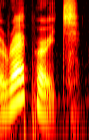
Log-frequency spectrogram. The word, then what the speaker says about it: report: 그래서 한 단어 가지고 명사, 동사 둘 다 쓰일 때에는 보통 앞에 명사는 중요하니까 앞에다 액센트를 줘요. 그래서 report. 동사는 뒤에다 줘서 report예요.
